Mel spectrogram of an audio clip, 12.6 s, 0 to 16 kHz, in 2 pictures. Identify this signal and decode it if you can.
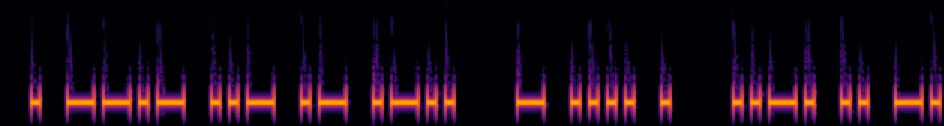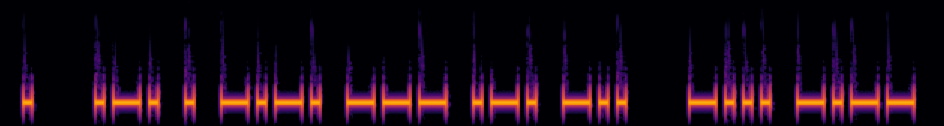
Morse code, heard as a keyed tone, about 20 wpm, 700 Hz. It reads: EQUAL THE FINE RECORD BY
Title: Pangram Challenge v2 - 20wpm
